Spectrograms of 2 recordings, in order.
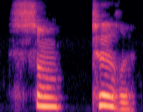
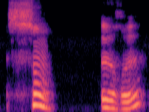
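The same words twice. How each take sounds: First: The t of sont links into heureux. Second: The t of sont is silent before heureux. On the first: The speaker calls it right. "the T from sont has to be pronounced" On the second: The speaker calls it wrong. "instead of saying sont heureux"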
